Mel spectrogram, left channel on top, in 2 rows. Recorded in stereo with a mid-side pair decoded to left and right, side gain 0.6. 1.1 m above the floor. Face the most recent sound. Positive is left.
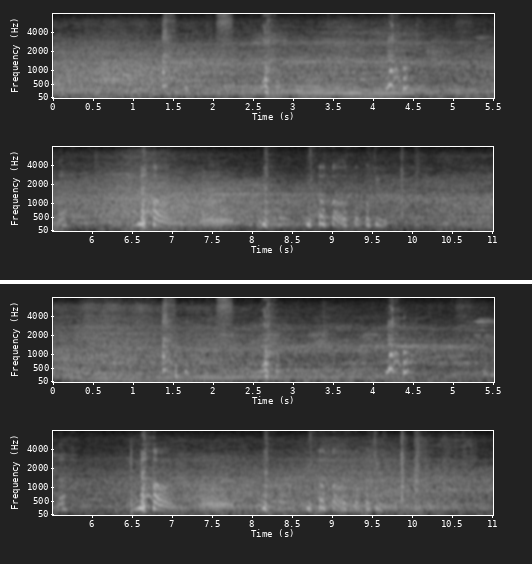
turn(degrees=-5)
